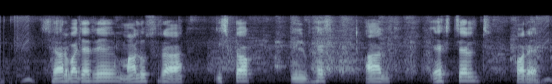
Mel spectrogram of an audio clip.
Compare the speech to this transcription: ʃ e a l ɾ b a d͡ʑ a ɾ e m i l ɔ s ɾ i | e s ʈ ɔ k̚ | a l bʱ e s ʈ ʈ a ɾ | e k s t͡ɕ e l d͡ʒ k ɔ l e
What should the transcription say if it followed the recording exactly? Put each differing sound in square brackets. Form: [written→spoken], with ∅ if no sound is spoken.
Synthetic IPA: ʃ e a [l→∅] ɾ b a d͡ʑ a ɾ e m [i→a] l [ɔ→u] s ɾ [i→a] | [e→i] s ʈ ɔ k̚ | [a→i] l bʱ e s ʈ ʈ a ɾ | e k s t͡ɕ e l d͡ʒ k ɔ [l→ɾ] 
